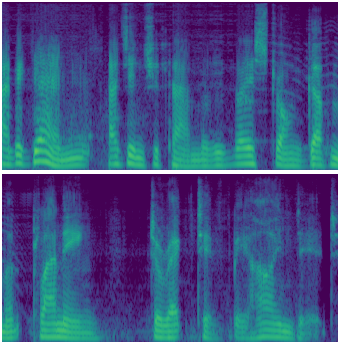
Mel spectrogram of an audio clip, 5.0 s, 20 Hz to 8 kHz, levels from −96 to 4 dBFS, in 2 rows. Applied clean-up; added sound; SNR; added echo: neural separator model SepFormer DNS4.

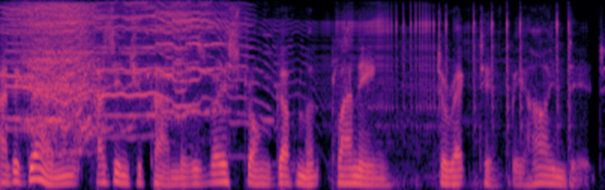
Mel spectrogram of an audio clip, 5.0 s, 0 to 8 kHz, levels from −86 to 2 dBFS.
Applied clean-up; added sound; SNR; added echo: none; Squeak; 2 dB; none.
